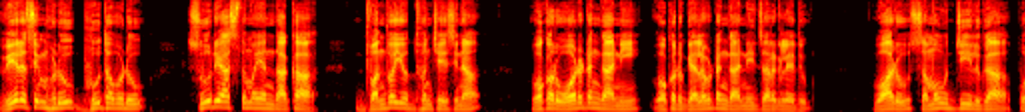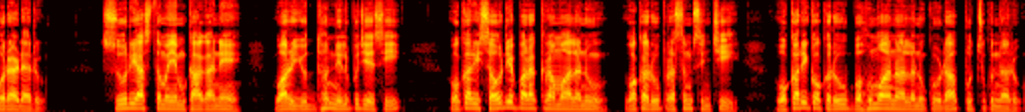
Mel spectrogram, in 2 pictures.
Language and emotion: Telugu, neutral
